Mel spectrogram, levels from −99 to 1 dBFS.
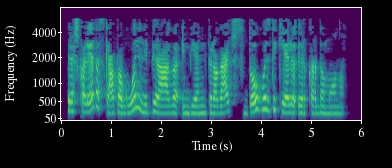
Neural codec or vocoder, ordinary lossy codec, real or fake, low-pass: none; MP3, 24 kbps; real; 7.2 kHz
